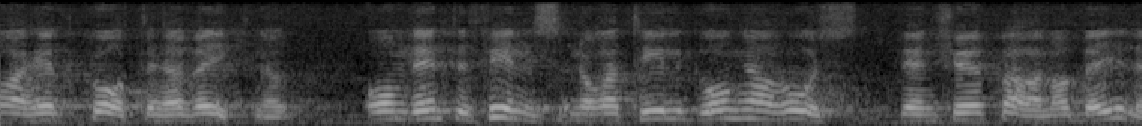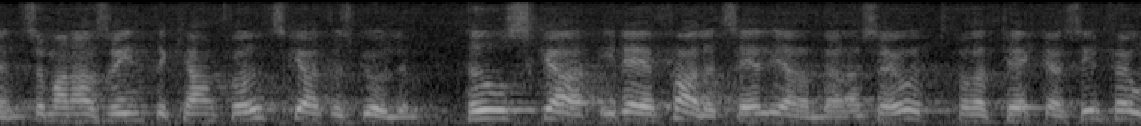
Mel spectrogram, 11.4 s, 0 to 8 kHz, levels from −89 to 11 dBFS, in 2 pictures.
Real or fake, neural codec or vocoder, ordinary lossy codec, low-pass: fake; vocoder, 44.1 kHz, 128 mel bands, Pupu-Vocoder; AAC, 32 kbps; 7.2 kHz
